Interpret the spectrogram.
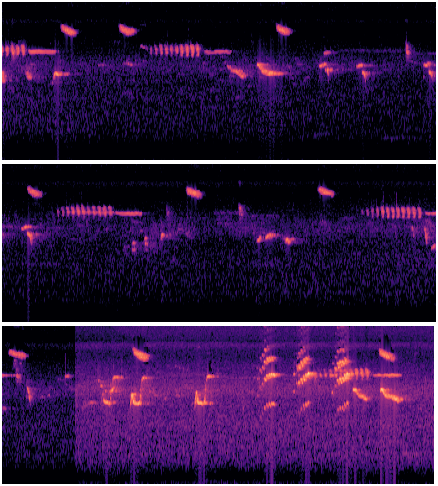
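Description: Songbirds singing: short high trills repeated every few seconds with scattered chirps in between. From about two-thirds of the way in, several birds call at once, busier and overlapping, over a faint hiss.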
